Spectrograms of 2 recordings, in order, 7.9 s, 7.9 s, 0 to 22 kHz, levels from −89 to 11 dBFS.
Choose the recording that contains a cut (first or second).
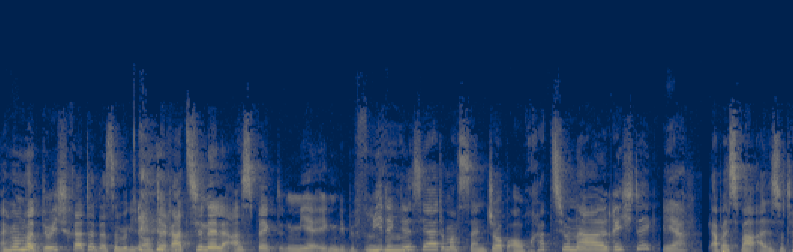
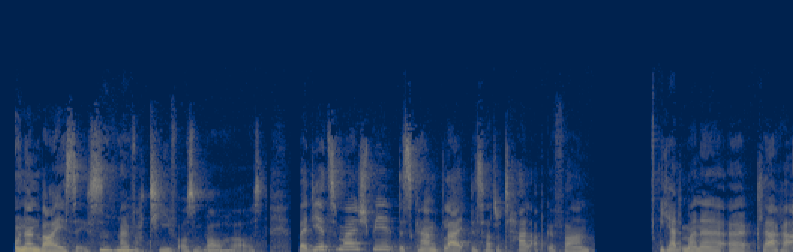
second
